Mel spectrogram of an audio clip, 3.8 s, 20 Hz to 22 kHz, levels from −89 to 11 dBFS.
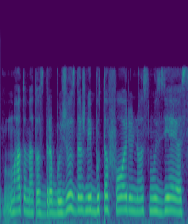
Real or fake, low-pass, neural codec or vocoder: real; 7.2 kHz; none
